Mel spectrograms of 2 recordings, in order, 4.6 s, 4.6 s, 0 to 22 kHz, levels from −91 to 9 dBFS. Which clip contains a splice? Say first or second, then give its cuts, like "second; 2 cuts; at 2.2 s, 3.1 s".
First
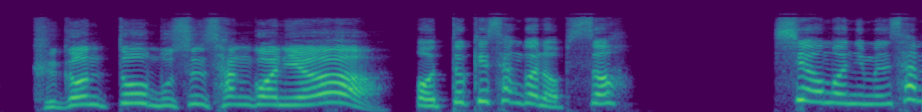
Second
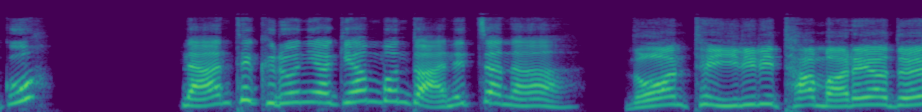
second; 1 cut; at 2.9 s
